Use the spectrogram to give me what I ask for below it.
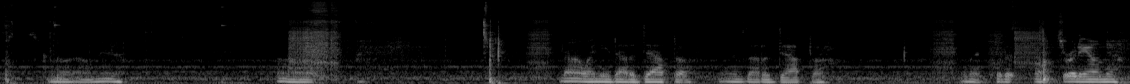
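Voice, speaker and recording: A man's voice: medium pitch, little pitch movement, measured pace, long pauses. A man thinking aloud in casual hands-on commentary, muttering to himself as he tinkers. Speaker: radio hobbyist doing bench tests. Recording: noisy, with clear background noise.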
